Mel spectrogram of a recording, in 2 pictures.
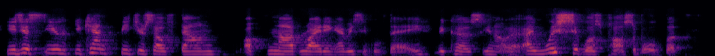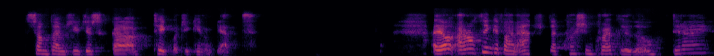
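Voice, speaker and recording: A woman's voice: mid-range voice, animated, moderate pace, creaky. A woman with an Icelandic accent, a native Icelandic speaker, chatting as a podcast guest in a rambling, self-mocking way with lots of laughter over a video call. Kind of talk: casual interview chat. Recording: dull lo-fi call audio.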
